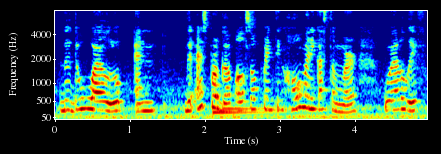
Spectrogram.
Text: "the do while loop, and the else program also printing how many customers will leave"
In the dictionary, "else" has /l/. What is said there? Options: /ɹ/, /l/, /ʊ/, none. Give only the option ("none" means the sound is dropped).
none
